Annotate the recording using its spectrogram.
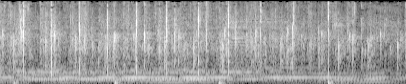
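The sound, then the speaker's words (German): A church audience applauds steadily in a morning service, a dense patter of many hands clapping at once, with a low sustained hum and a few thumps underneath, moderately loud. “Hey Church, lass uns Gott und diesen Menschen einen Applaus geben heute Morgen.”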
